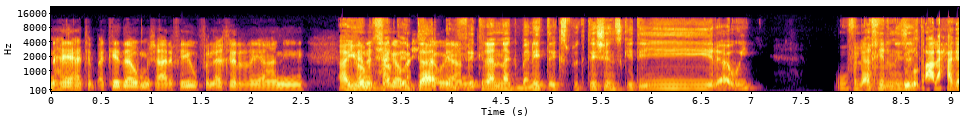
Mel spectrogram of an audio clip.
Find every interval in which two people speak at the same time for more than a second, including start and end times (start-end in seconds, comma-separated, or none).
3.0-4.3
